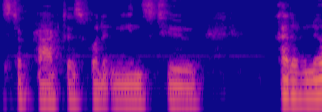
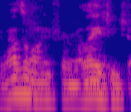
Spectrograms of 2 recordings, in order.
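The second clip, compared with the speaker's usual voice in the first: murmured in a hushed voice. Retelling how a client felt touch was only for relationships: imitating a hushed voice. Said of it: "in a hushed voice".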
